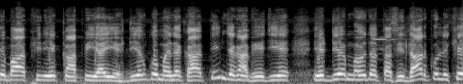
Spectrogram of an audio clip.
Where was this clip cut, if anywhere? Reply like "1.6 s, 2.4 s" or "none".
none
